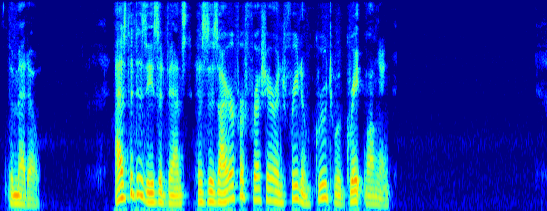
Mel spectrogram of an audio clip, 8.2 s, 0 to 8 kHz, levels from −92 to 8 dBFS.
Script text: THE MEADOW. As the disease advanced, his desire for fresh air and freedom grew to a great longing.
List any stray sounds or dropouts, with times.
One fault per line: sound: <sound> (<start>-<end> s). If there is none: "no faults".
no faults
